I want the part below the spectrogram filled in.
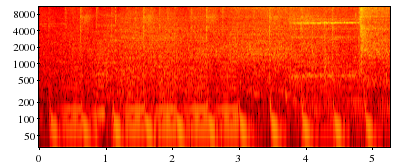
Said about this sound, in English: This cleaner sucks fine.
